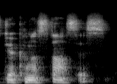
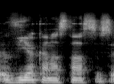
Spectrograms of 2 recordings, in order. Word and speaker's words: Diakonostasis: So close, Diakonostasis. – Diakonostasis. – Oh, it's closer than most people get, so you get points for that. – Okay, thank you. Well, Nick, the audience can't read your mind, as you often say, so please tell us a little bit about yourself. – Yeah, so I'm Nick Diakonostasis, or Diakonostasis, if you want to pronounce it the Greek way.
